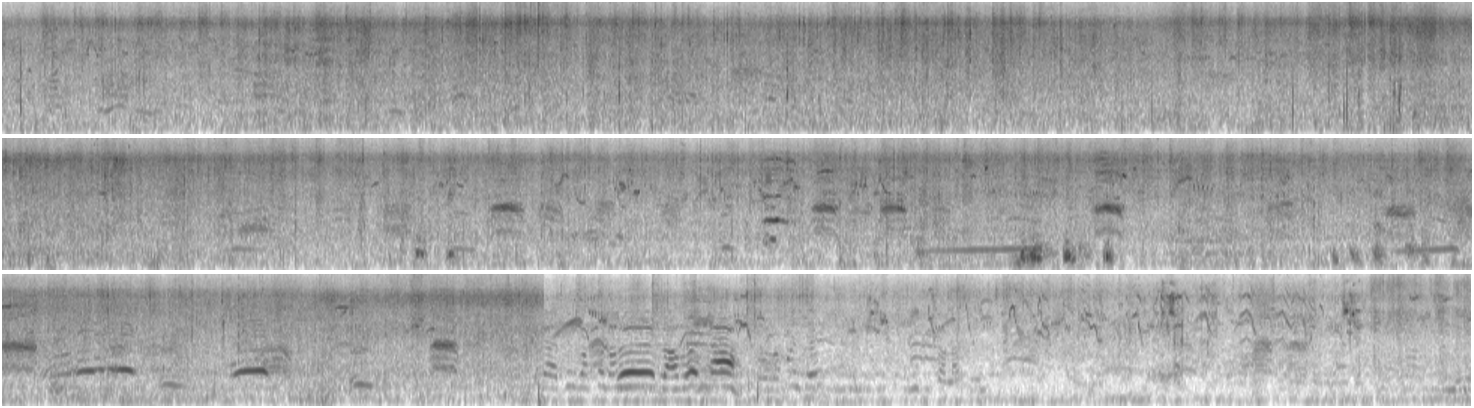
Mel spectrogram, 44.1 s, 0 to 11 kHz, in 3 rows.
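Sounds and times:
plastic litter rustling: 0.0 - 38.8
pigs squealing and grunting: 16.8 - 33.1.

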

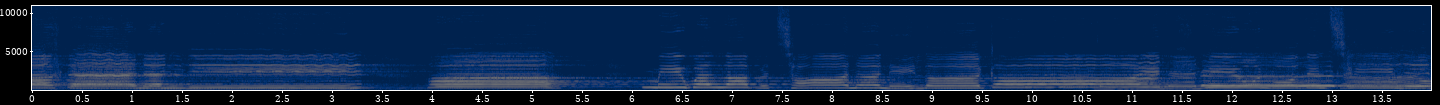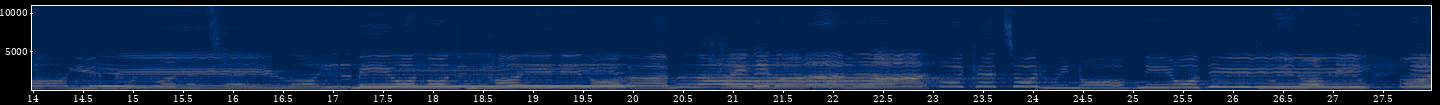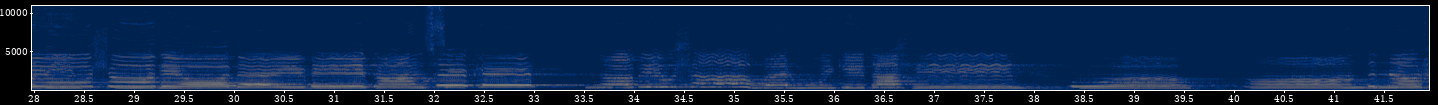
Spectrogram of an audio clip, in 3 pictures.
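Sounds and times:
girls singing in harmony: 0.0 - 41.9.

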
